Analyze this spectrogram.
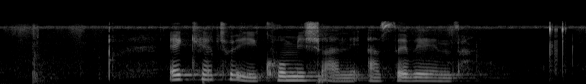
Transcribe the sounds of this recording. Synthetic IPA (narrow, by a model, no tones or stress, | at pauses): ɛkʰɛtʰwɛjikʰomiʃa̰nɛ̰asɛɓɛːnd͡zʱa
